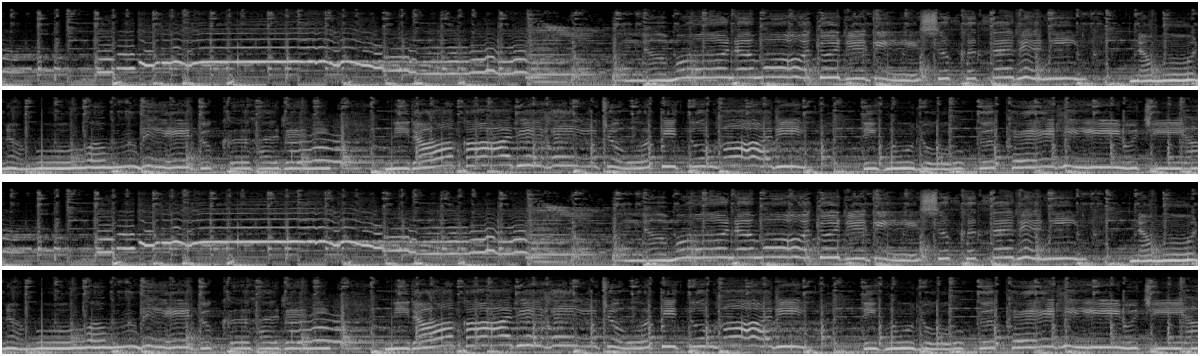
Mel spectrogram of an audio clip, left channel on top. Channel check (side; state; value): both; identical; correlation 1.00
